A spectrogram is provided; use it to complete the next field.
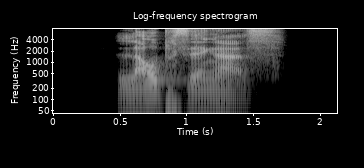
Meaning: genitive singular of Laubsänger
- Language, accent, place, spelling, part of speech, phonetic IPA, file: German, Germany, Berlin, Laubsängers, noun, [ˈlaʊ̯pˌzɛŋɐs], De-Laubsängers.ogg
